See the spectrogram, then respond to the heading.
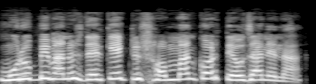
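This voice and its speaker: An older village uncle from a cartoon acted by a man, grumbling and quick to take offence. The voice is very high and dry, and he scolds indignantly in folksy speech. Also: no echo. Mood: indignant scolding. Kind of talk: cartoon voice acting.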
